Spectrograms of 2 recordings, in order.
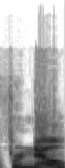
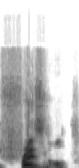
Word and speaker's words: Fresnel: out uh what a fresnel lens is and that's spelled with an s so you might say fresnel but uh a fresnel lens you shine a light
